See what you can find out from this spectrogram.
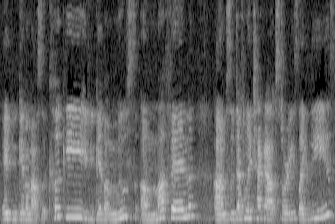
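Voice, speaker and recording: A woman's voice: a little high, moderate pace, fairly bright tone. A woman hosting a children's story time, reading picture books aloud and chatting casually to listeners. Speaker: community center story-time host. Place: echoey room at a community center. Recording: echoey room, clear background noise.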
